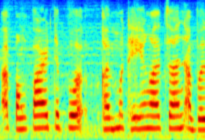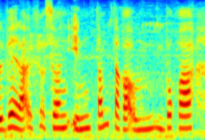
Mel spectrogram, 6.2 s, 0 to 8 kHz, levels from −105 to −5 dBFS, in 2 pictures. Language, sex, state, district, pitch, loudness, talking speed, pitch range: Mizo, female, Mizoram, Aizawl, 260 Hz, -15 LUFS, 185 wpm, 245-270 Hz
